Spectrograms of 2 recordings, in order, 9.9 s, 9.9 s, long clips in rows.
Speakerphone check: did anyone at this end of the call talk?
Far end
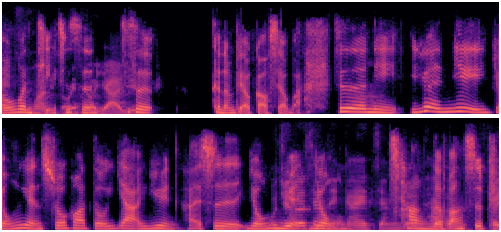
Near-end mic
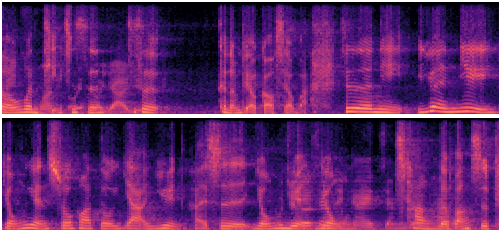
No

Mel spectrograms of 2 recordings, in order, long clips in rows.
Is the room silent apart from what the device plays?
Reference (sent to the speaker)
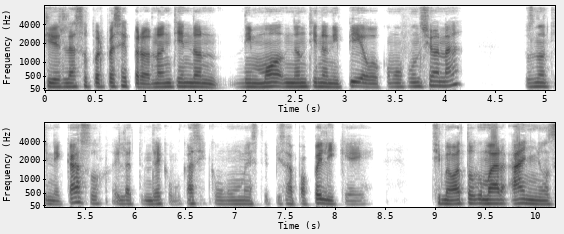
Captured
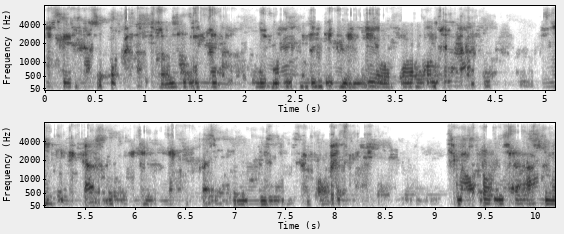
Yes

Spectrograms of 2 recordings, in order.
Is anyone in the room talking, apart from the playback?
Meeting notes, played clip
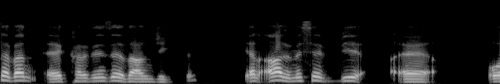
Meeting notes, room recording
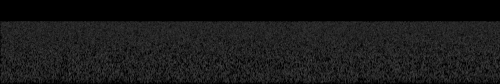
No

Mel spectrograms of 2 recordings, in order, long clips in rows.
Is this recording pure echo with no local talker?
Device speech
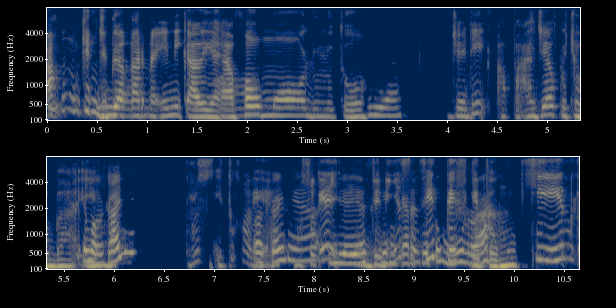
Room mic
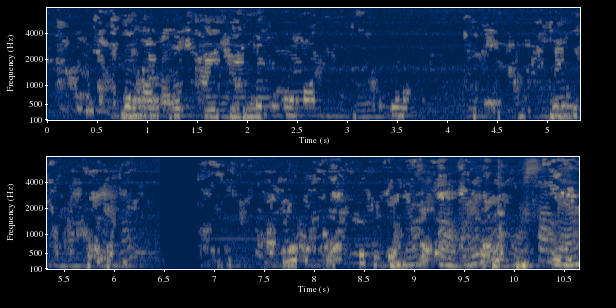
No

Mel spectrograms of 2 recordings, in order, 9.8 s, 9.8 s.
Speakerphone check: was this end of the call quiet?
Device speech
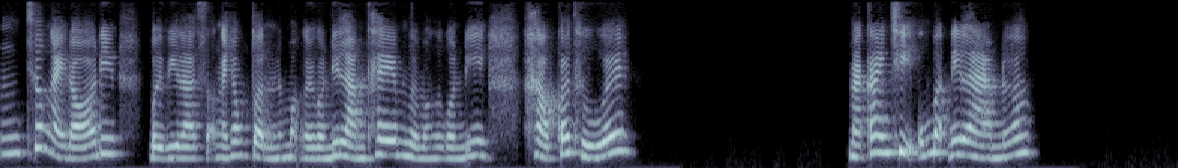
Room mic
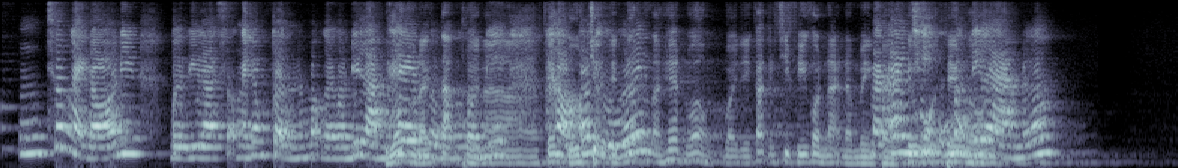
No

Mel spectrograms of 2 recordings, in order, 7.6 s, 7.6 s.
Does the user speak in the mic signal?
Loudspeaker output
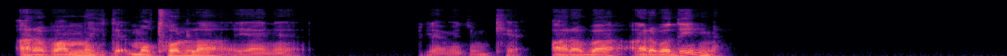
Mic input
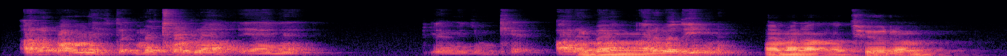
Yes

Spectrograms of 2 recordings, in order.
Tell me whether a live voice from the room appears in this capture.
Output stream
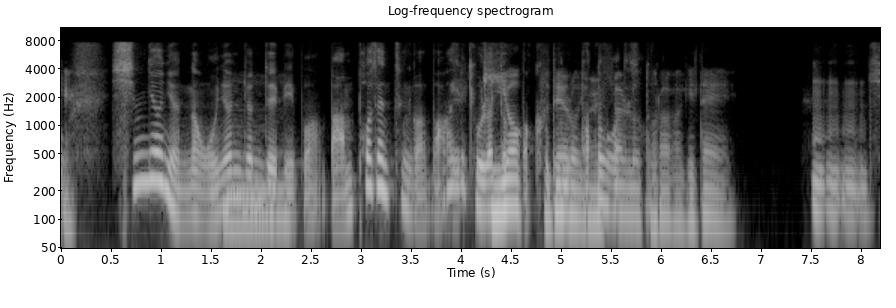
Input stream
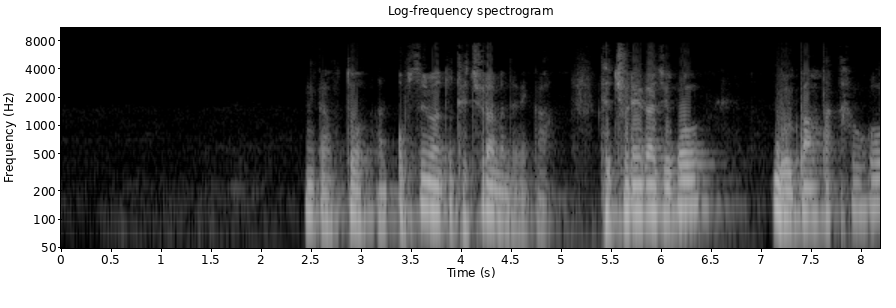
Yes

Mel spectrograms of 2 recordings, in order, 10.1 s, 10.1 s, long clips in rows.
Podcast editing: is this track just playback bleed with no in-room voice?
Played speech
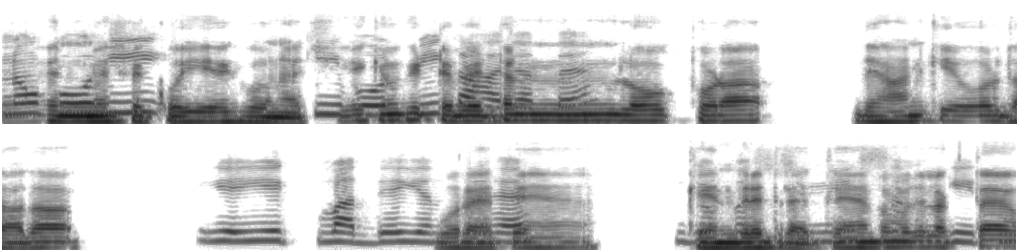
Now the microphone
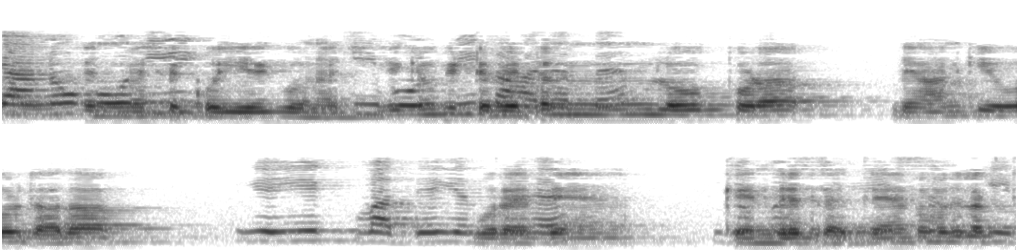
Yes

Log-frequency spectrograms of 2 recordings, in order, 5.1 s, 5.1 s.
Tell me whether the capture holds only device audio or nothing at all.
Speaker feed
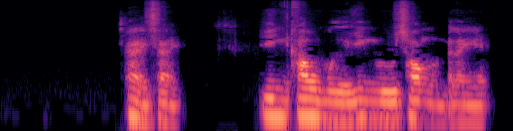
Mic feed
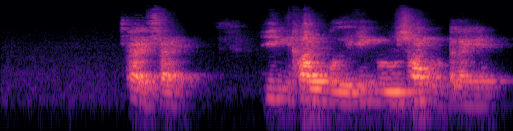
Yes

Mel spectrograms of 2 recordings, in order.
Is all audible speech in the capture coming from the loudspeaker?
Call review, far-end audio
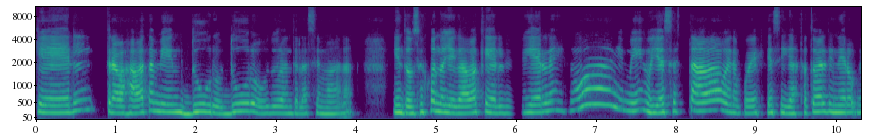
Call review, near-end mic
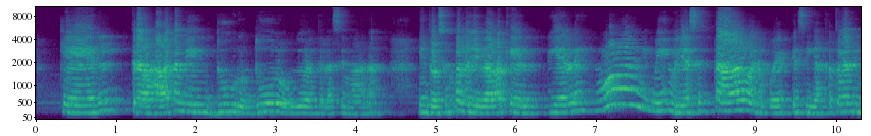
Yes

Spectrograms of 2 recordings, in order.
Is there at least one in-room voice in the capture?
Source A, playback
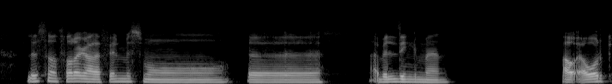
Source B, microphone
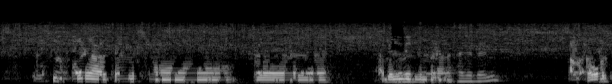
Yes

